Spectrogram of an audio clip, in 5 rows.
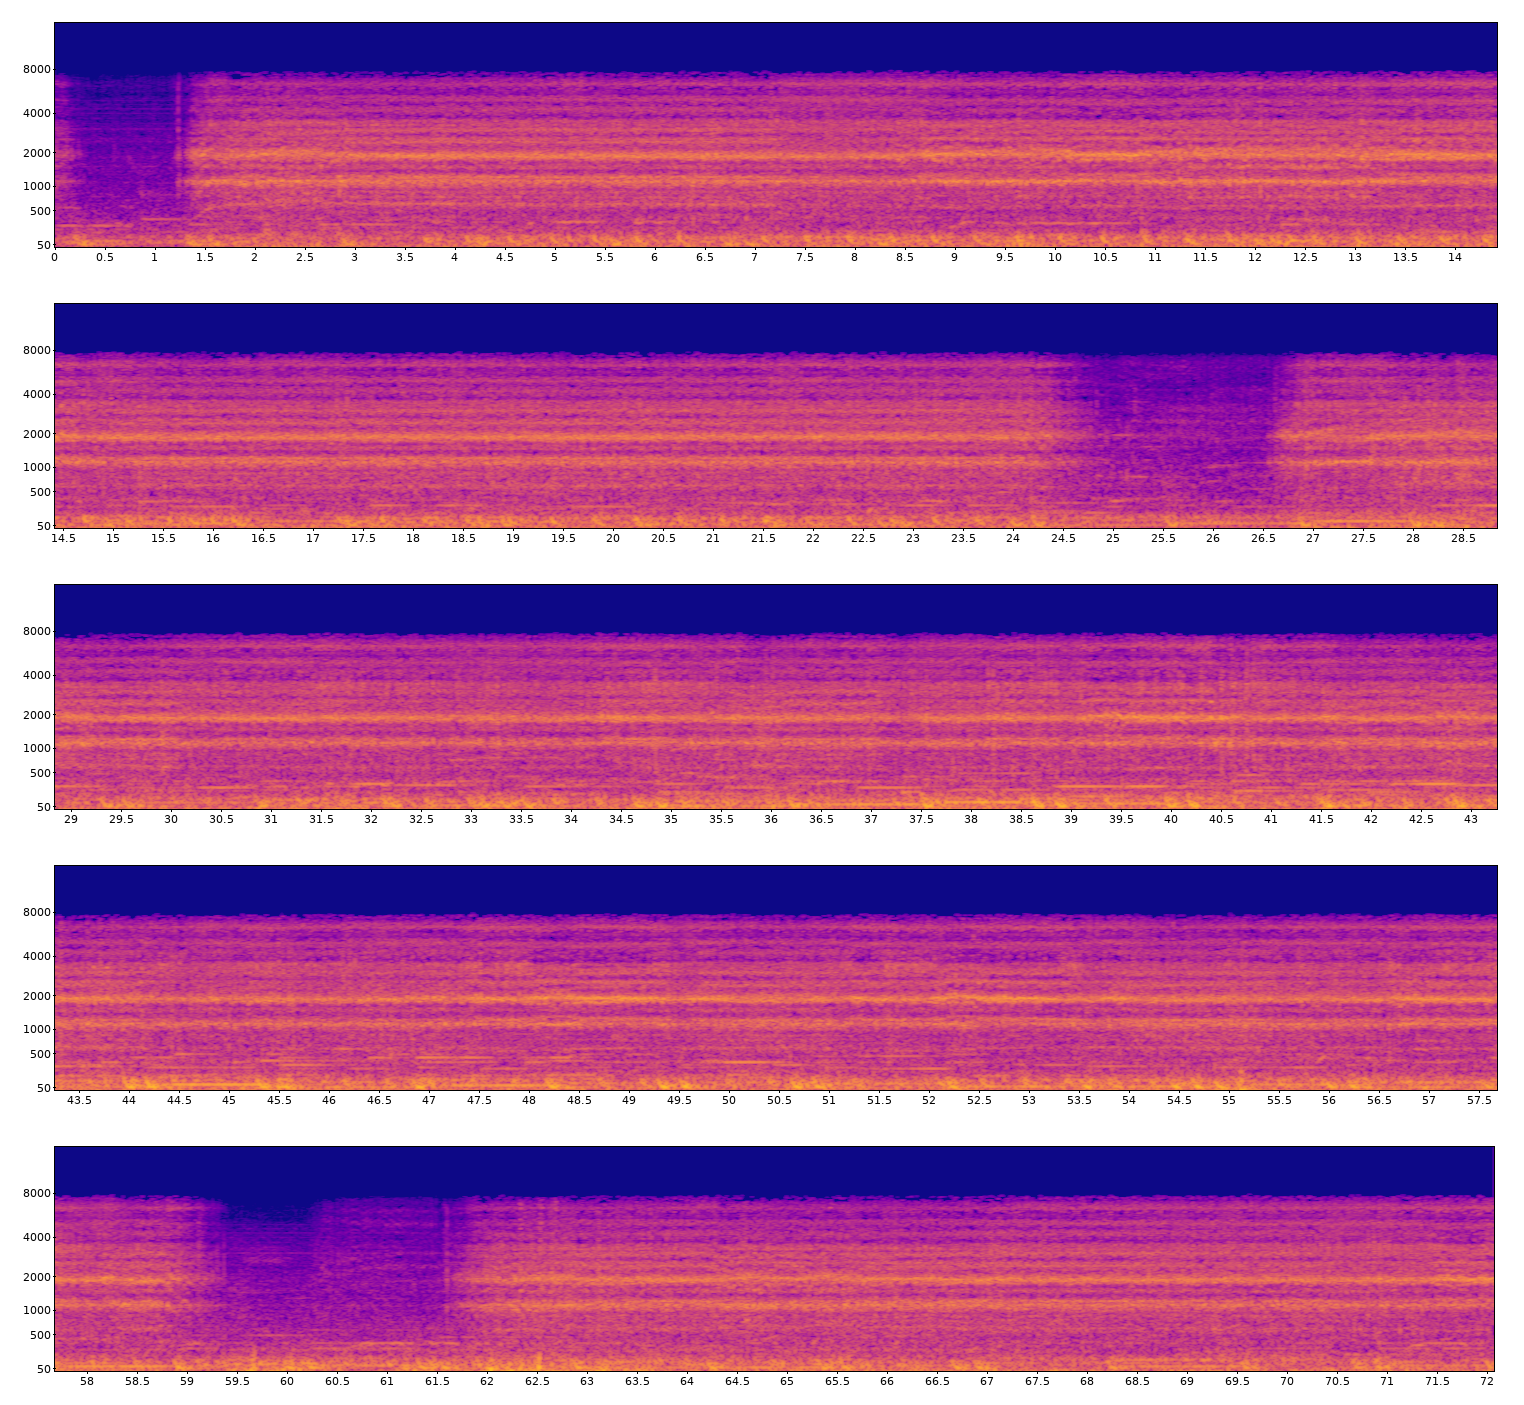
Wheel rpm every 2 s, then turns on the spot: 50, 160, 160, 160, 160, 160, 160, 160, 160, 160, 160, 160, 30, 90, 160, 160, 160, 160, 160, 160, 160, 160, 160, 160, 160, 160, 160, 160, 160, 60, 10, 150, 160, 160, 160, 160.
none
